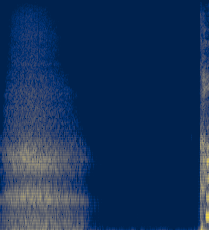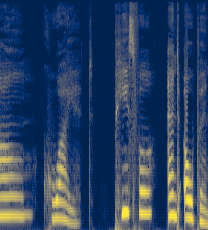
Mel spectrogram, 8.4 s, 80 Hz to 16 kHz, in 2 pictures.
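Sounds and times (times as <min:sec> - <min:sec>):
slow soft breathing during a guided breathing exercise: 0:00.0 - 0:02.0
speech: 0:04.1 - 0:08.3.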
